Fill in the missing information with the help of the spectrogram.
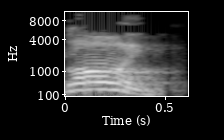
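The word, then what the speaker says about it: गोंय: What is called Goa in English? In Konkani we say going.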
